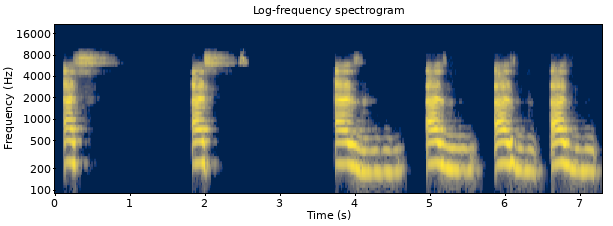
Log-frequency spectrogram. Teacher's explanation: जुबान नीचे रहेगी ऊपर नहीं उठेगी ठीक है तालू की तरफ बुलंद नहीं होगी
